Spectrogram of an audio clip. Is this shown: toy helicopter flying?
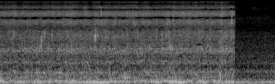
no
